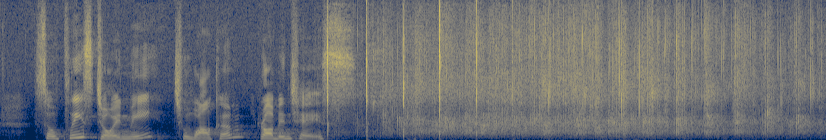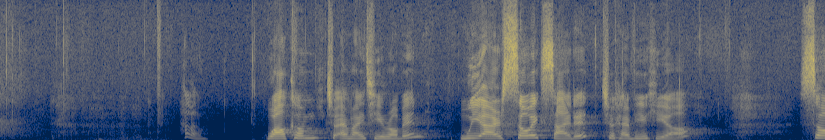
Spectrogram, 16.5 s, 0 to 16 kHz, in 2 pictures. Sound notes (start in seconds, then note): 3.2 applause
